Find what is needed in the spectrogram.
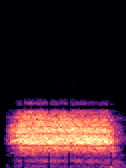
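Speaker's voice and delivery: long hushing "shh"; shushing. Shown as a demonstration. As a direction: shush someone in a library. Reads out a library shushing sentence.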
